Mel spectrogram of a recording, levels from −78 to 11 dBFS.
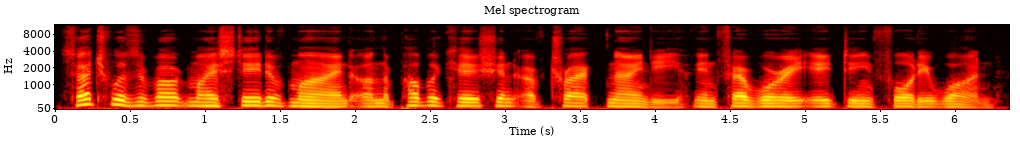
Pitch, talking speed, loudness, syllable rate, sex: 125 Hz, 170 wpm, -17 LUFS, 4.8 syllables/s, male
